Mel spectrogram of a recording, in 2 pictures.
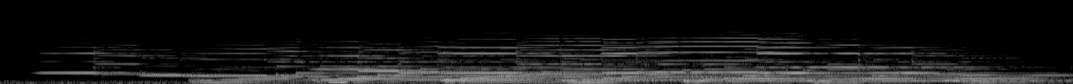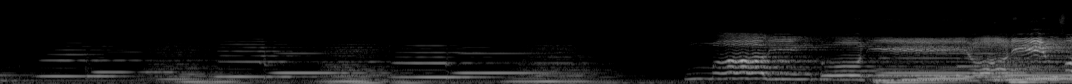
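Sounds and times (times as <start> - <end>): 
piano: 0.0 - 21.4
voice: 17.6 - 21.4.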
